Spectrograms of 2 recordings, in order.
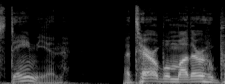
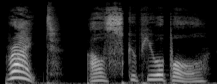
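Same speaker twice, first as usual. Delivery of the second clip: startled out of thought; 8 semitones higher, 3 dB louder, slower than usual. Acted. Woman snapping out of a trance.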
